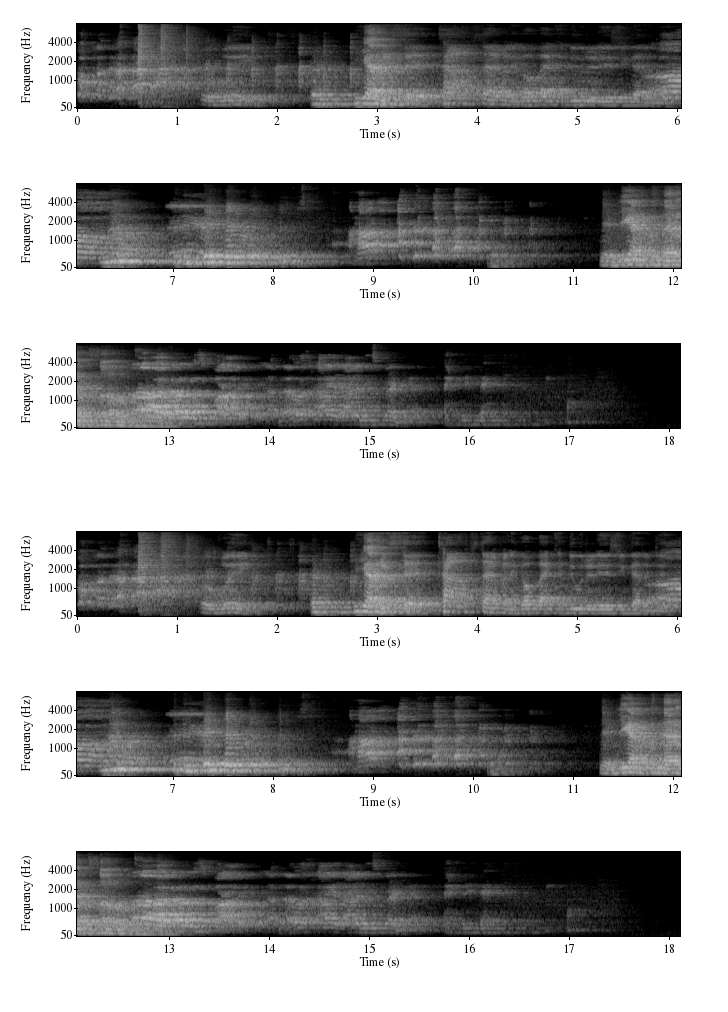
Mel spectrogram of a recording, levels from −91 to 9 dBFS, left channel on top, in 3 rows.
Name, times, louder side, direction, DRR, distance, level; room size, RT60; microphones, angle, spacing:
voice 1, 0.0-1.2 5.7-7.4 7.6-7.9 8.2-8.3 8.7-10.1 12.6-15.5 15.7-16.2, left 1 dB, 15° left, -2 dB, 0.3 m, -31 dB
voice 2, 1.2-1.8 2.8-5.9, right 2 dB, 75° right, 2 dB, 0.3 m, -33 dB
voice 3, 2.3-3.0 6.3-6.5 7.1-7.8 11.3-12.8, right 1 dB, 40° right, -4 dB, 0.7 m, -25 dB
2.7 x 2.1 x 4.0 m, 1.5 s
head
